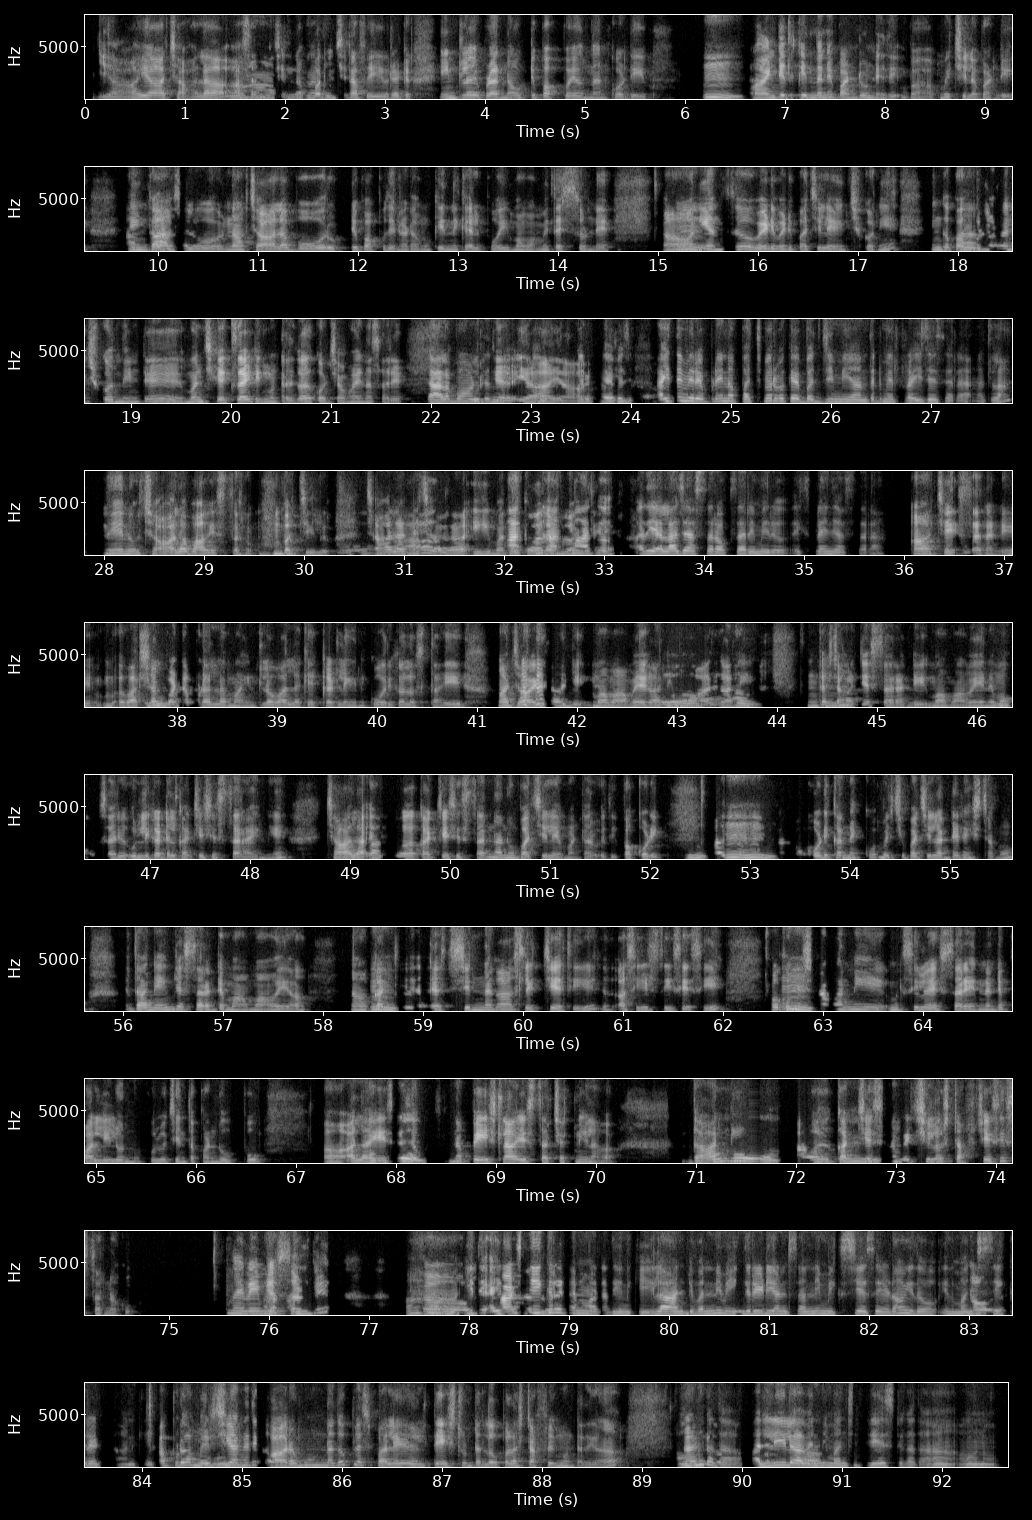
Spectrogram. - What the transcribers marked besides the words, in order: in English: "ఫేవరెట్"; sniff; in English: "మమ్మీ"; in English: "ఆనియన్స్"; in English: "ఎక్సైటింగ్‌గా"; in English: "ట్రై"; other background noise; laughing while speaking: "బజ్జీలు"; in English: "వావ్!"; in English: "ఎక్స్‌ప్లెయిన్"; chuckle; in English: "జాయింట్ ఫ్యామిలీ"; in English: "వావ్!"; in English: "స్టార్ట్"; in English: "కట్"; in English: "కట్"; unintelligible speech; in English: "కట్"; in English: "స్లిట్"; in English: "సీడ్స్"; in English: "మిక్సీలో"; in English: "పేస్ట్"; in English: "కట్"; in English: "స్టఫ్"; in English: "బ్యాటర్‌లో"; in English: "మిక్స్"; in English: "సీక్రెట్"; in English: "ప్లస్"; in English: "అండ్"; in English: "టేస్ట్"
- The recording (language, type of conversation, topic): Telugu, podcast, మీరు రుచి చూసిన స్థానిక వీధి ఆహారాల్లో మీకు మర్చిపోలేని అనుభవం ఏది?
